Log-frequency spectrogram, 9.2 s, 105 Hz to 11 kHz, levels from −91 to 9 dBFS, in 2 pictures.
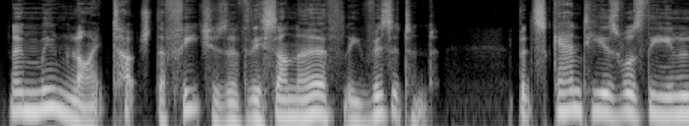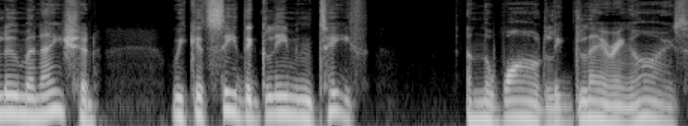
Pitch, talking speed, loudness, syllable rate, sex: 145 Hz, 165 wpm, -20 LUFS, 5.7 syllables/s, male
